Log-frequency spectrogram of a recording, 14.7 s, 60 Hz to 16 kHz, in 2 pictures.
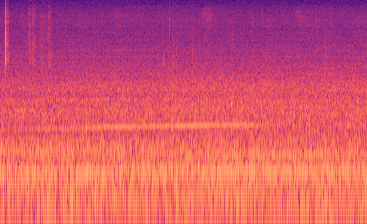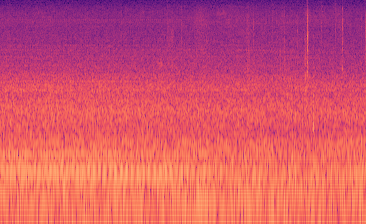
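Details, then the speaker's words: Toyota RAV4 heading for the highway after transmission swap to cure a shudder/vibration: even road roar and faint steady hum at cruising speed, no shudder or surging; drivetrain sounds healthy. "but the cars running great so let's get to the highway and I'll hop on the highway so we can drive"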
